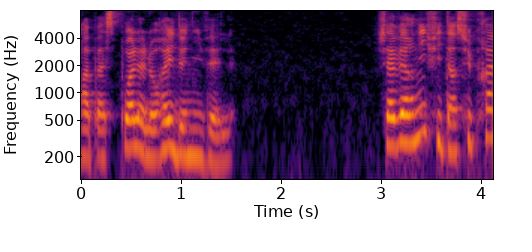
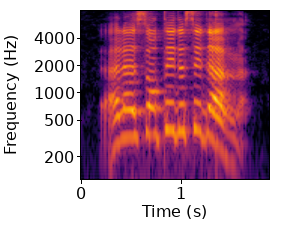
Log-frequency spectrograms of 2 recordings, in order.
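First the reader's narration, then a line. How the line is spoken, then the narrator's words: Exclaimed. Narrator (French): s'écria-t-il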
